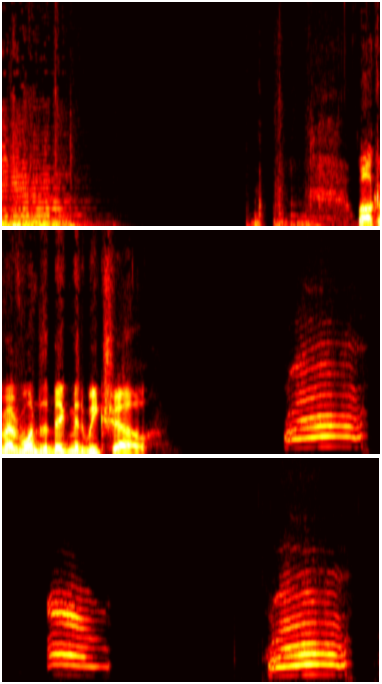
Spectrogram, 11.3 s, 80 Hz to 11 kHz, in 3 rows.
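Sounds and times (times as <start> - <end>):
speech: 3.6 - 5.3
cat meowing: 6.6 - 8.8, 10.2 - 11.2.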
